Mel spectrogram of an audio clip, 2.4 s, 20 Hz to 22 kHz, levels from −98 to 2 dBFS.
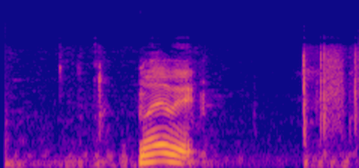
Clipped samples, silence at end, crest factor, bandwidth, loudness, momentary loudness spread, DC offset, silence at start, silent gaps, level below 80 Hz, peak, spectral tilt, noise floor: under 0.1%; 0 s; 18 dB; 7.6 kHz; -26 LUFS; 25 LU; under 0.1%; 0.05 s; none; -66 dBFS; -12 dBFS; -6.5 dB/octave; -70 dBFS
